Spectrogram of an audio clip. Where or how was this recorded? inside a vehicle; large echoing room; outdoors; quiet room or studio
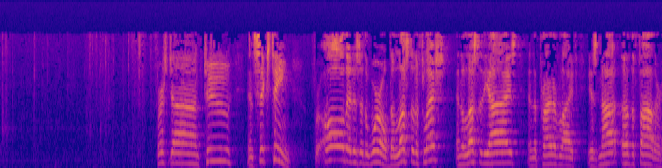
large echoing room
